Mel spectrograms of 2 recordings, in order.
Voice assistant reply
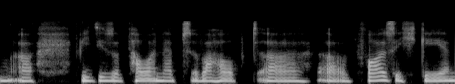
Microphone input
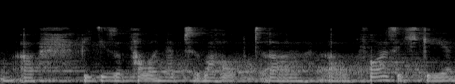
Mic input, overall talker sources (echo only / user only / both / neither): echo only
